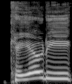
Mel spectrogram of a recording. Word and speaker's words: Kod: one behind her back kod my mother called the dog's name was k o d though way pronounced every letter kote come here as expected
